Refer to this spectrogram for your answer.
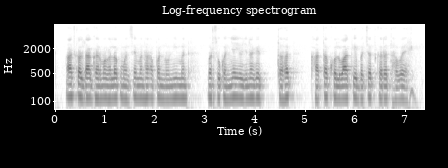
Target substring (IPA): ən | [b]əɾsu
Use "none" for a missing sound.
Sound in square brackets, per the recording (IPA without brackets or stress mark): b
